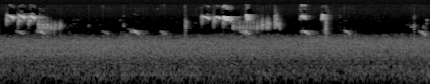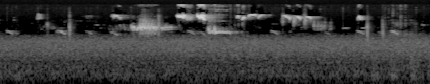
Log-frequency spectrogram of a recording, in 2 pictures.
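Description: Small garden birds, tits, calling: short chirps repeat all through, with clusters of thinner, higher calls that grow loudest towards the end, over a steady background hiss.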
